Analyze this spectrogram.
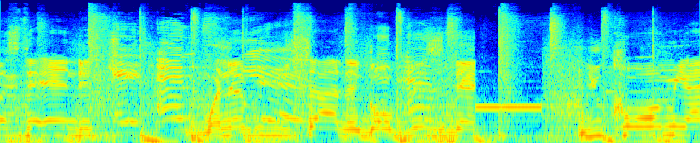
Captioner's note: beep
